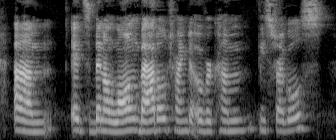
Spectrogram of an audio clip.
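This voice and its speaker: In a very clean recording with a silent background, a woman speaks at a fairly slow pace with a fairly high pitch. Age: 20s. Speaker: vlogger. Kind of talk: personal testimony.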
